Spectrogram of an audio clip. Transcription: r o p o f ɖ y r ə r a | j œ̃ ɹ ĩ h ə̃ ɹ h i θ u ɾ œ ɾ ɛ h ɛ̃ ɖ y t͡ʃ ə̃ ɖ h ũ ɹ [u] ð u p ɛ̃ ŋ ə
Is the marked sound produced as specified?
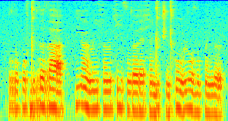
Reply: no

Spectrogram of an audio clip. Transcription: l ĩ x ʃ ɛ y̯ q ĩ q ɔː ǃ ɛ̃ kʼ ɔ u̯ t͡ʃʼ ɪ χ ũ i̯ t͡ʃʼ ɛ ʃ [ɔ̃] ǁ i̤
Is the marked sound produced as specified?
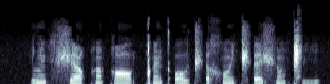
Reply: yes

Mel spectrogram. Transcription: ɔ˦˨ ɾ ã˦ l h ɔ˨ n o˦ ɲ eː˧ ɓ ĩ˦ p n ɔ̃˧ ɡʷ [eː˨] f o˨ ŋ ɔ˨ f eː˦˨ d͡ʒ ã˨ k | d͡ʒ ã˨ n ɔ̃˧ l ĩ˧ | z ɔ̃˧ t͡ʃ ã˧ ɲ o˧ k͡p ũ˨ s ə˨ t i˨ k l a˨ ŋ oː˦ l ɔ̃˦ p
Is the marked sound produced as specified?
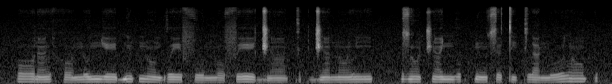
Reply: no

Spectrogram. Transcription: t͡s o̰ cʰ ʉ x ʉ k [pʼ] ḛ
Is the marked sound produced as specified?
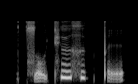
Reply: yes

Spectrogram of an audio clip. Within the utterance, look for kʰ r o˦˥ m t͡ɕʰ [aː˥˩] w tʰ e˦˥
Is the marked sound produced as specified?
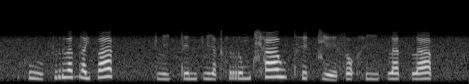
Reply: yes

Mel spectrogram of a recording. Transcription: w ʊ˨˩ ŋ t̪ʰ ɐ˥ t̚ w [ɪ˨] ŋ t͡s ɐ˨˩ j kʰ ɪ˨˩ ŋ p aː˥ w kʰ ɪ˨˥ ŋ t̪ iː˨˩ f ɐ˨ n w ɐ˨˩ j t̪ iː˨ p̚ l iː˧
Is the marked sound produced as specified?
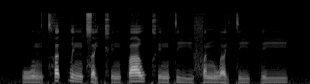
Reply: no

